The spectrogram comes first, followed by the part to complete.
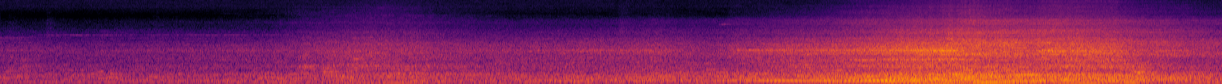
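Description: A vehicle passing in the street, its engine and road noise building slowly to a peak about nine seconds in and then fading.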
